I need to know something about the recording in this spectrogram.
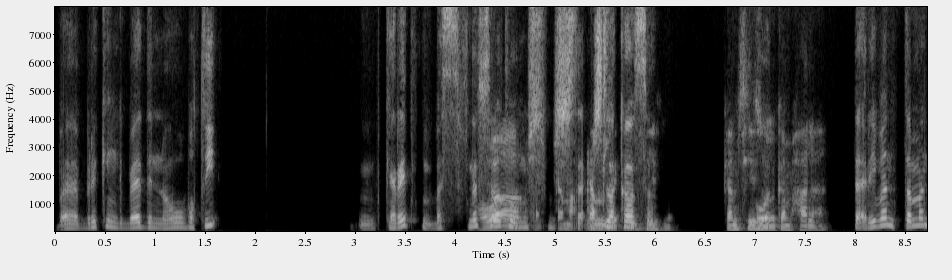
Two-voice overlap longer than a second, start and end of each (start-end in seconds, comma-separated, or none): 4.2-6.0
